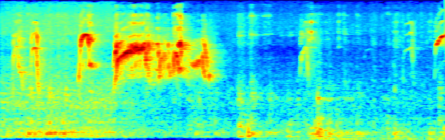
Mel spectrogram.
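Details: Brown-eared bulbuls feeding at a window-side feeder, a few birds crowding the food bowl: high squealing notes, including a drawn-out shrill squeal near the middle and scattered hooked chirps, over low background rumble.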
